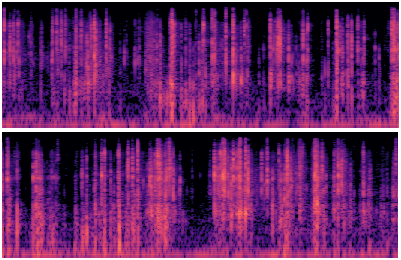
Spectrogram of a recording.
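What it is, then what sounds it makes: Plastic candy bag crinkled. A plastic-film Skittles candy bag has its top twisted and is squeezed in a fist, producing dense, continuous crinkling. Sharp, bright crackles come in rapid bursts with almost no low end, growing louder and busier around the eight-second mark.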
